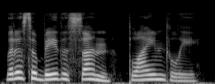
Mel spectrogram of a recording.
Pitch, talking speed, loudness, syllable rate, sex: 215 Hz, 165 wpm, -17 LUFS, 4.3 syllables/s, female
